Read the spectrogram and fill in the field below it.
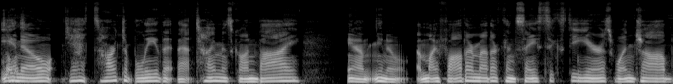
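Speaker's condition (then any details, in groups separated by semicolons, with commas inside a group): Cleft lip and palate; congenital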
